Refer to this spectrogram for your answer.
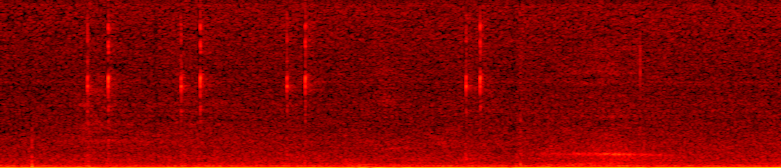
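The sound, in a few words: mouse clicks on Allow button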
